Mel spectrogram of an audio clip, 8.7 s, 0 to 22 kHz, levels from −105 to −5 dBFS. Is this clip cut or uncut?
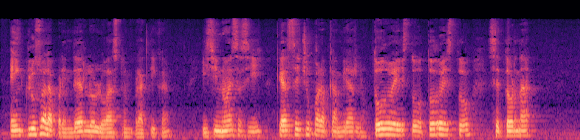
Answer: cut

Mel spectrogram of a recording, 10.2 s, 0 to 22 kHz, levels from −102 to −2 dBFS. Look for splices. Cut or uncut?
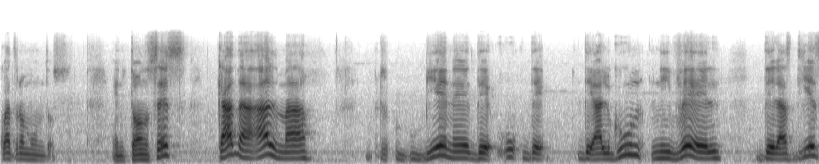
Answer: uncut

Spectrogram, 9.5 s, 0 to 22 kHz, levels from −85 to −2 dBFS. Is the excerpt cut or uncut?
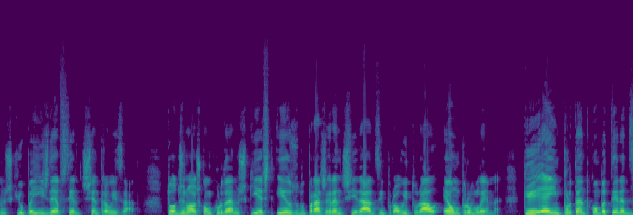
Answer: uncut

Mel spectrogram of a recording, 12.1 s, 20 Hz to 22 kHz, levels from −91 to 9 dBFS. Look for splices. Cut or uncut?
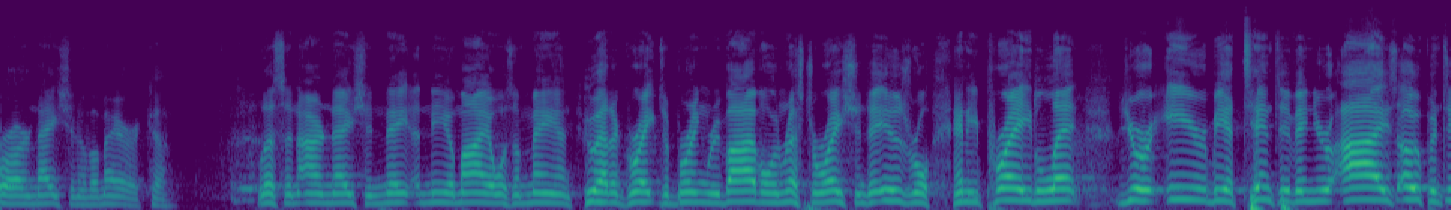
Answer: cut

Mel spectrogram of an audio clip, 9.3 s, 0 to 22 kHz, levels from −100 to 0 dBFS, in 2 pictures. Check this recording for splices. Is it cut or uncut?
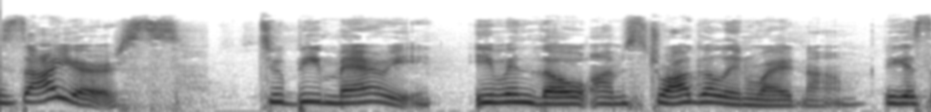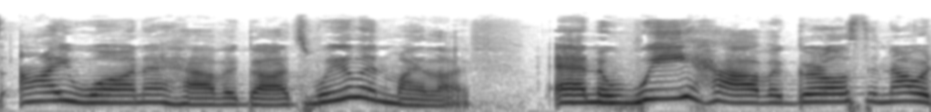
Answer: cut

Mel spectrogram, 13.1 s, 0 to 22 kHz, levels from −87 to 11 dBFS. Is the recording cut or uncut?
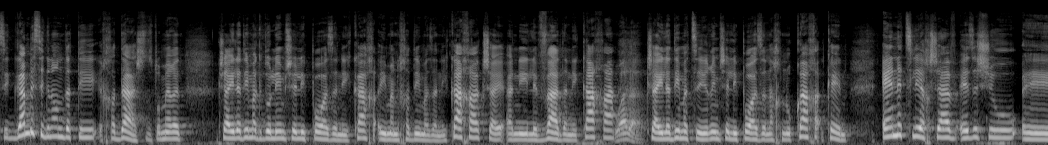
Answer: uncut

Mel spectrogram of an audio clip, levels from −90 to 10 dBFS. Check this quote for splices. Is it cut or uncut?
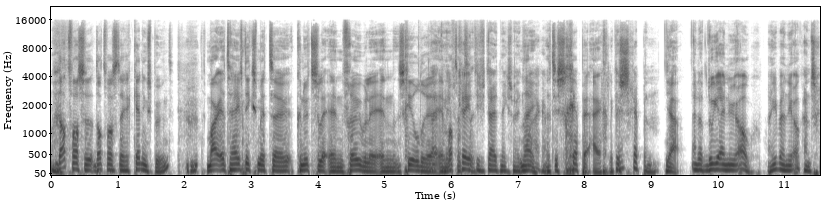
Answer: uncut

